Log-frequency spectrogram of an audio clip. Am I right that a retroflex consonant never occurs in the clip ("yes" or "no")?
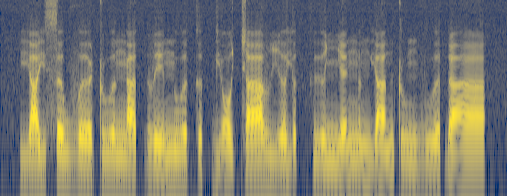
no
